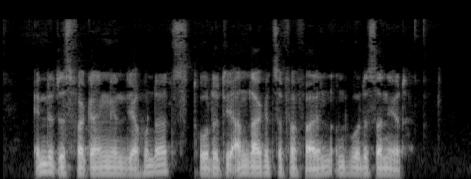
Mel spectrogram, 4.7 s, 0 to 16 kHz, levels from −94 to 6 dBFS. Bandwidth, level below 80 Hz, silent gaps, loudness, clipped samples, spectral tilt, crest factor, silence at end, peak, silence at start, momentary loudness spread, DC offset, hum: 11.5 kHz; -44 dBFS; none; -27 LUFS; under 0.1%; -7.5 dB/octave; 20 dB; 0.65 s; -8 dBFS; 0.35 s; 5 LU; under 0.1%; none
